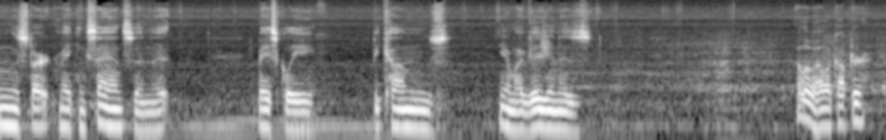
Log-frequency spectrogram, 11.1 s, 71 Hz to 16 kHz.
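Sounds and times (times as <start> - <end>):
distant helicopter drone: 6.5 - 11.0.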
